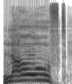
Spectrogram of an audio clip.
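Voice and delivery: loud, high, drawn-out cry; shouted warning. Acted. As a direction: yell to the others to flee. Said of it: "rief der Dekan".

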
